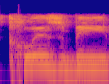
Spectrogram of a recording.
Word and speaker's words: Clizbe: It's Clizbe like Frisbee.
